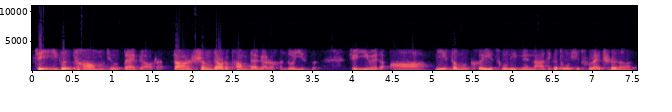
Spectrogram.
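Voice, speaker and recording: Husky animated man teaching over a phone line. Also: on the low side, fast. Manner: explains film lines step by step, lively. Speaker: English teacher. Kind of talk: radio English lesson.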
